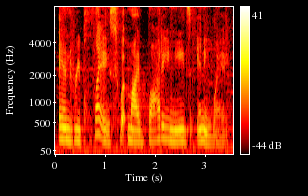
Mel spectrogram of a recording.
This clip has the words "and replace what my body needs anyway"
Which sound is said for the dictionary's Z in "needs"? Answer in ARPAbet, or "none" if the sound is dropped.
Z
